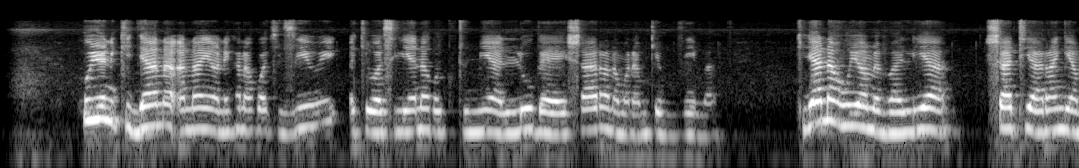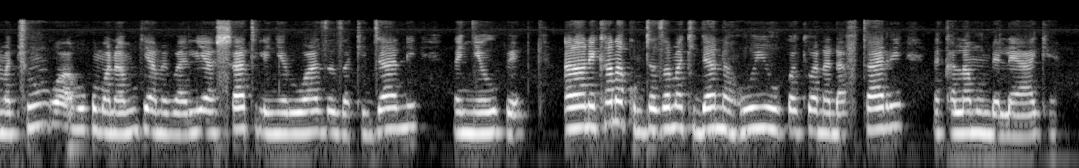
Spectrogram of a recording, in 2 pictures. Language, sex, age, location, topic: Swahili, female, 18-24, Nairobi, education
